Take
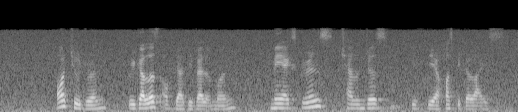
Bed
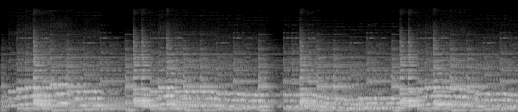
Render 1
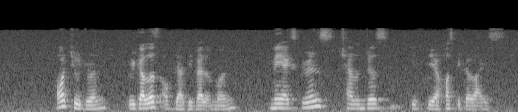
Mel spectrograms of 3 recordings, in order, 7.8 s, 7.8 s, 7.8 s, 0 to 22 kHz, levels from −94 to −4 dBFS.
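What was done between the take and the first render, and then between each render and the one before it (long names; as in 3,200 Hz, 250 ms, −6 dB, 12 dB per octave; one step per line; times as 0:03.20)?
noise reduction from a noise print 7 dB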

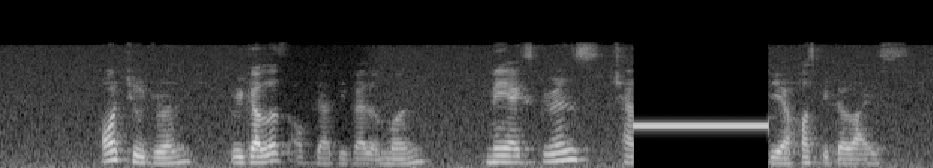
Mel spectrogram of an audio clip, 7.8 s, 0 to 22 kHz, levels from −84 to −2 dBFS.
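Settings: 0:02.14–0:03.16: duck −9 dB, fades 0.17 s
0:05.27–0:06.40: beep over 1,020 Hz −18 dBFS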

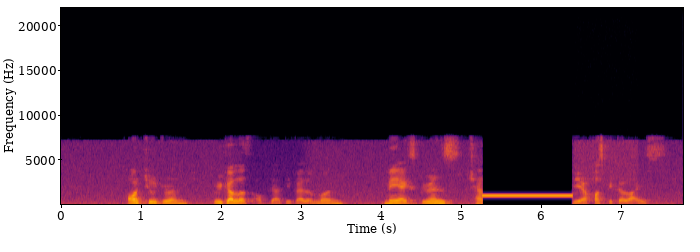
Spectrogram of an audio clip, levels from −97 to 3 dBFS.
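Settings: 0:06.42–0:07.22: spectral tilt +2.5 dB per octave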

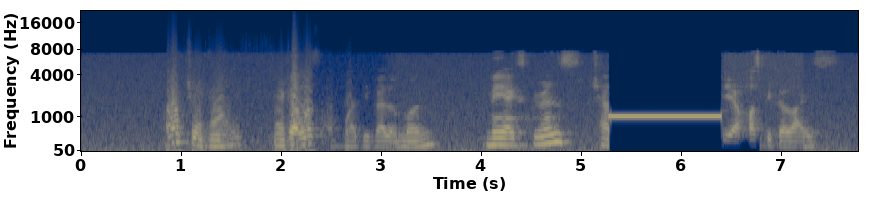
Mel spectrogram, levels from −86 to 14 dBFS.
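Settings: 0:00.85–0:02.70: lower of the sound and its delayed copy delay 8.5 ms
0:04.10–0:04.79: parametric band 940 Hz +11.5 dB 0.28 octaves
0:05.29–0:06.79: high-pass filter 430 Hz 24 dB per octave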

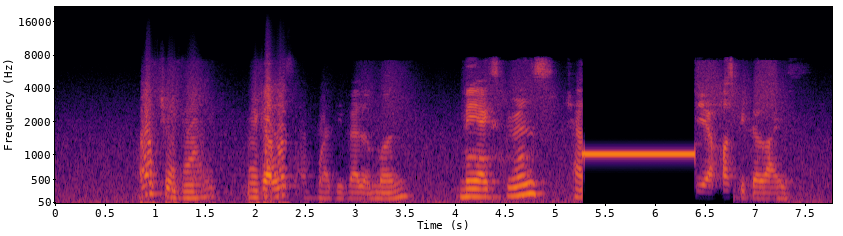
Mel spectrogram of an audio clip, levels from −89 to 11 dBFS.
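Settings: low-pass that shuts in the quiet parts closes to 1,300 Hz, open at −19 dBFS
dynamic equaliser 3,500 Hz, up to +7 dB, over −46 dBFS, Q 1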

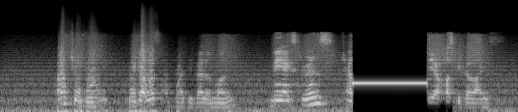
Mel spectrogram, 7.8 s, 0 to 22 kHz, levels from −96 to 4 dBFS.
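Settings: comb filter 3.2 ms, depth 95%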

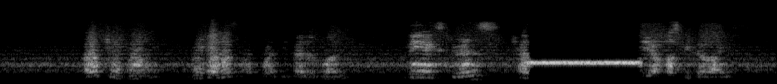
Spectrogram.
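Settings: random phases in long frames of 50 ms
four-pole ladder high-pass 810 Hz, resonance 70%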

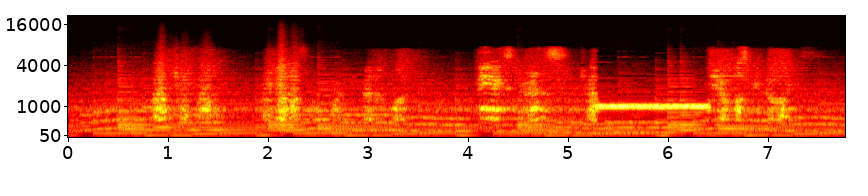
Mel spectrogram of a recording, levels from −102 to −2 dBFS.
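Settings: mix in bed −16 dB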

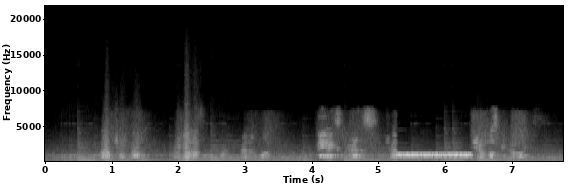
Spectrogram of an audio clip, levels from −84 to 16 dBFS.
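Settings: level +7 dB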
